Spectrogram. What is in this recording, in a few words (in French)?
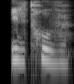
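"ils trouvent", French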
